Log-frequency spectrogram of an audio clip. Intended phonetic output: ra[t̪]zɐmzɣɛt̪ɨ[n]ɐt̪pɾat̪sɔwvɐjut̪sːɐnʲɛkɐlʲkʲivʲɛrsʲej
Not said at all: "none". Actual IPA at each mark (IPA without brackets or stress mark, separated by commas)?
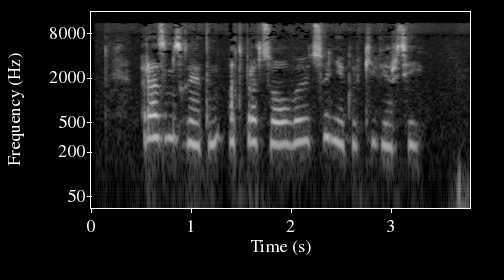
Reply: none, m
